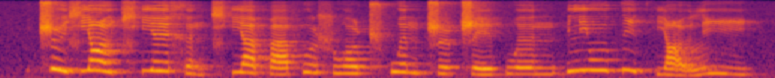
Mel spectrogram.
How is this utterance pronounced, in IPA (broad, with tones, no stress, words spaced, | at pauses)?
ʈ͡ʂɻ̩˥˨ɕjɑ˥˨ʊ̯t͡ɕʰjɛ˦ xə̰˨˩nt͡ɕʰjä˥˨pä˨˦fu˥˨ ʂwɔ˦ ʈ͡ʂʰwə˥˨nʈ͡ʂɻ̩˨˦ʈ͡ʂe˨˦ɪ̯ pwə˦n | ljo˦ʊ̯t̪i˥˨t̪ʰjɑ̰˨˩ʊ̯ li˥˨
